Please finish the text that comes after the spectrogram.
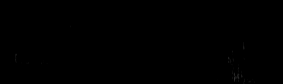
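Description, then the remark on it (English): A quiet sip of coffee, a soft brief slurp near the end after faint mouth noises, with no one talking. “Let me take a sip of my coffee.”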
